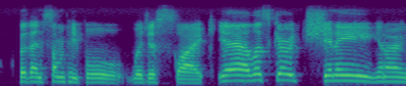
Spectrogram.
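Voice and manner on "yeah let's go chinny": insincere, sarcastic, pitched-up acted cheer. Retelling how some people reacted to the speaker's account, imitating very sarcastic people. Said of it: "very sarcastic".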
